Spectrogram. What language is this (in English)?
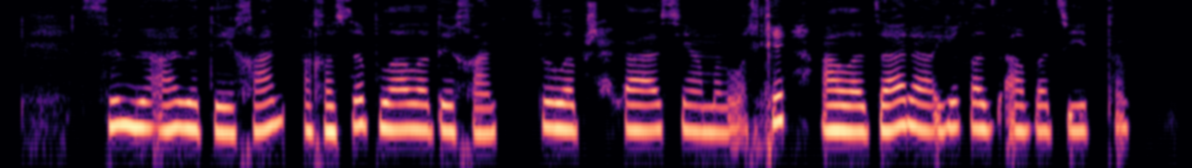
Abkhazian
